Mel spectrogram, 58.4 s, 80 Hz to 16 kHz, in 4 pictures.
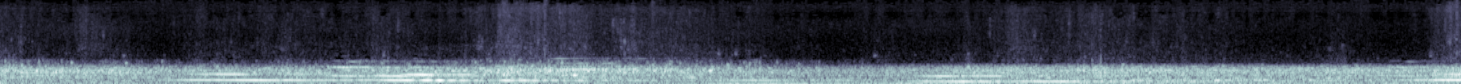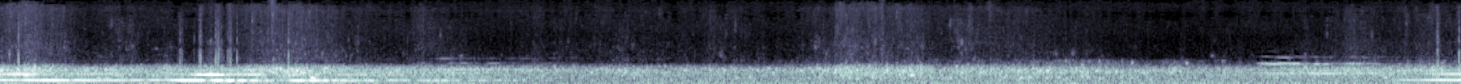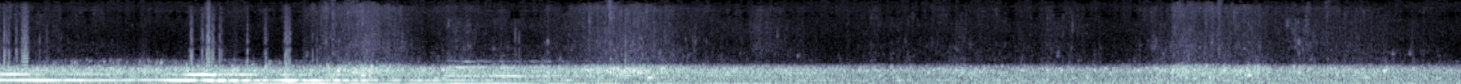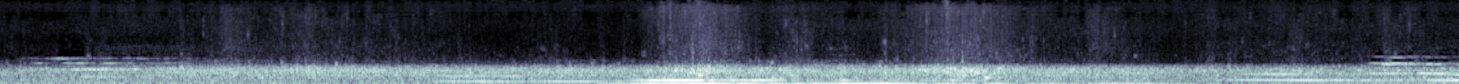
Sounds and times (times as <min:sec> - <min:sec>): Whale vocalization: 0:00.0 - 0:58.4.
